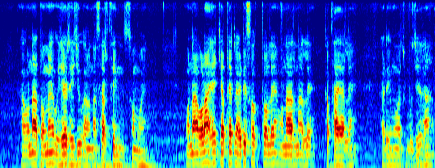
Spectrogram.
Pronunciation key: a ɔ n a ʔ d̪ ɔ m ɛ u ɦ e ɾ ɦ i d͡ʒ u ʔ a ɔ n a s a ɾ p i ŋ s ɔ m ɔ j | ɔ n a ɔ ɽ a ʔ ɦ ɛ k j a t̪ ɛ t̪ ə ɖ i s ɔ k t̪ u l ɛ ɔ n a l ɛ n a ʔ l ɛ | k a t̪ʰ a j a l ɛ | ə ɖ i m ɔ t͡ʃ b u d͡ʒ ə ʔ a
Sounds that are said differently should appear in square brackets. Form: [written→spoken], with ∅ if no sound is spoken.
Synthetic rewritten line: a ɔ n a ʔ d̪ ɔ m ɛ u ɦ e ɾ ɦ i d͡ʒ u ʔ a ɔ n a s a ɾ [p→pʰ] i ŋ s ɔ m ɔ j | ɔ n a ɔ ɽ a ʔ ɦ ɛ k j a t̪ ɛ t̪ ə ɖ i s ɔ k t̪ [u→ɔ] l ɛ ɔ n a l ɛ n a ʔ l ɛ | k a t̪ʰ a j a l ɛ | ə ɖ i m ɔ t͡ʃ b u d͡ʒ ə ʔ a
